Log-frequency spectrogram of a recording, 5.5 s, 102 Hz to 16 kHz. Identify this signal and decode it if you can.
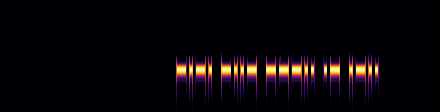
Morse code, heard as a keyed tone, about 29 wpm, 700 Hz. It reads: CX8AL
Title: DXCC-100 Call Signs - 5 Characters - 30wpm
